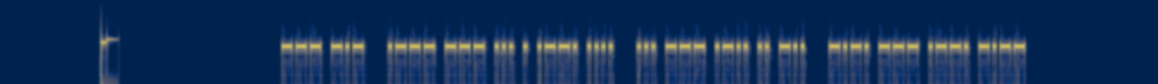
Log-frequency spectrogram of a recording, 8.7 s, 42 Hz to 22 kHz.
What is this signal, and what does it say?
Morse code, heard as a keyed tone, about 43 wpm, 700 Hz. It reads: OK JOSEPH SOLID COPY
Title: Practice QSO - Exchange 3 - More Info - 45wpm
